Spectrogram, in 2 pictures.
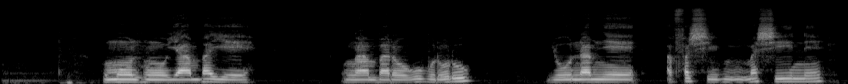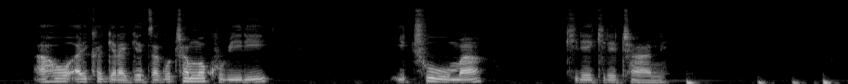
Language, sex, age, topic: Rundi, male, 25-35, education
